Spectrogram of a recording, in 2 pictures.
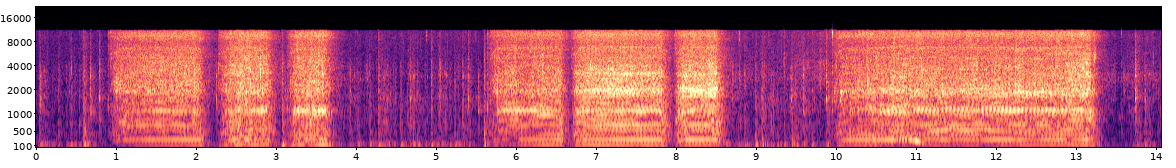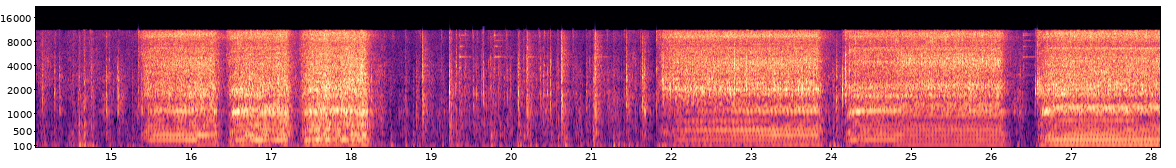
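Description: Handheld stick blender pulsed on and off in cold-process soap batter, its motor humming steadily and spinning up at the start of each burst. About a dozen bursts of half a second to three seconds, with short gaps between, and longer runs near the end.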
